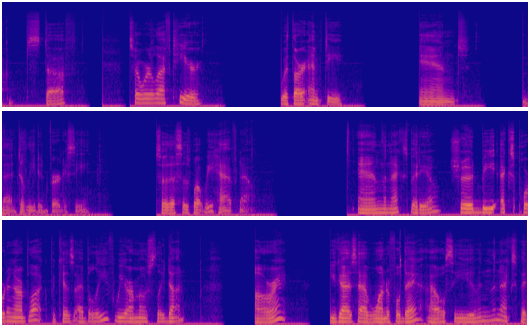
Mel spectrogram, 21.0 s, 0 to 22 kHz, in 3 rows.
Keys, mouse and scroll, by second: 1.1 right click, 1.9-2.4 scroll up 1, 2.7-4.0 shift+middle drag, 4.0 right click, 4.9 scroll up 1, 5.4 right click, 5.7 Tab, 6.2 right click, 6.6 x, 6.9 click, 7.2 Tab, 7.6-8.3 scroll down 1, 8.5-19.0 shift+middle drag.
